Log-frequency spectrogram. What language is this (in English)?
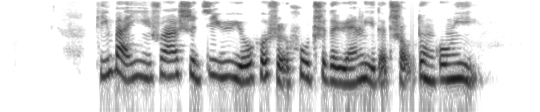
Chinese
